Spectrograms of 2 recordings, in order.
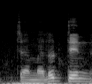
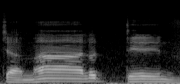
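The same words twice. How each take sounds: First: The vowel after the m is short. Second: The vowel after the m is long. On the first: The name would mean camel. The speaker calls it wrong. "jangan Jamaluddin nanti unta" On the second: The name has the intended meaning. The speaker calls it right. "M-nya pan, panjang"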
